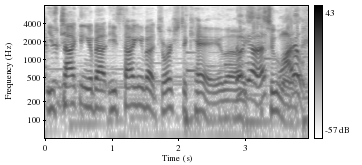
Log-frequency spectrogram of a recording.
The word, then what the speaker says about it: Takei: Takei rhymes with gay.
